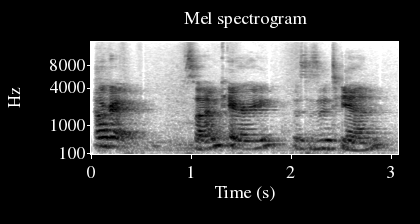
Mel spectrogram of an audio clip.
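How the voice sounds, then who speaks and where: Woman in her thirties, casual vlog host, laughs easily; bright tone, a little faint noise. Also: on the high side, animated, a little slow. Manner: chatty, laughs easily, playful. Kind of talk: casual chat. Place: living room at home, indoors. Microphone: far camera. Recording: echoey room, mic at a distance.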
